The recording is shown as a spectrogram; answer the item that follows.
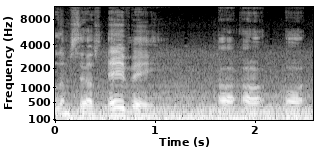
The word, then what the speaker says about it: Ewe: you know that there's a tribe called the a way ewe these people pronounce theirs eve but what we know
